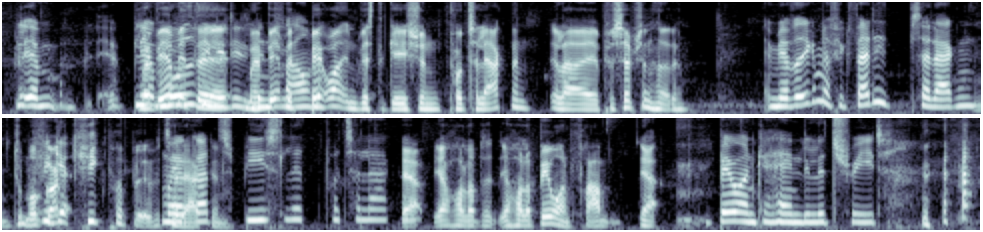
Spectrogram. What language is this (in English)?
Danish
